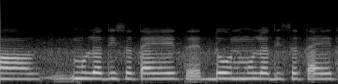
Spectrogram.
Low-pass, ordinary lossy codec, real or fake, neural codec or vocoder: 7.2 kHz; none; real; none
